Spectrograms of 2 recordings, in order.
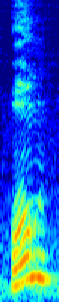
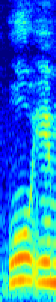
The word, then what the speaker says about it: ওং: সম্পন্ন করা বাঞ্ছনীয় মন্ত্র ওং হৃং হৃং হৃং ব্রাং ব্রহ্মচারীর নেই নম ওং আবার বলছি ও এনজি জি ও এম নয় ভুল উচ্চারণ করবেন না তাতে কিন্তু আপনি সুফল পাবেন না।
